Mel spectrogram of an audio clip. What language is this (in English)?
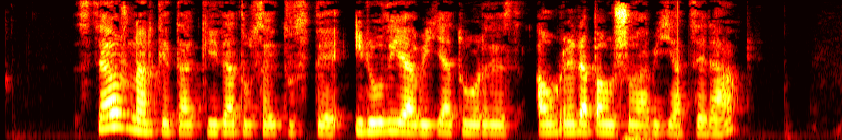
Basque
